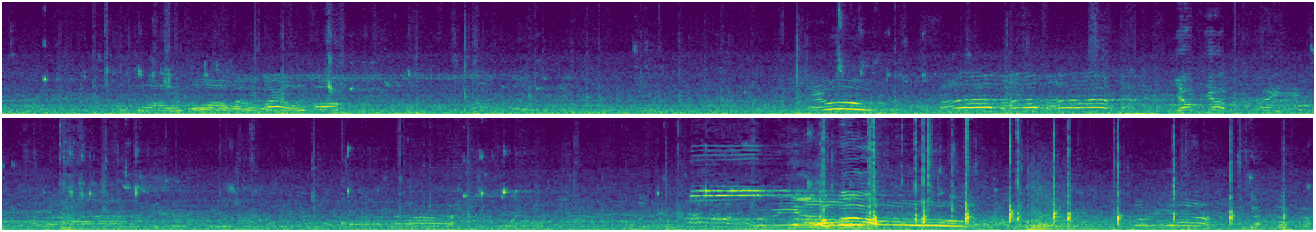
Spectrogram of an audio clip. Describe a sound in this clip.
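Young men shout to each other during a basketball game.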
